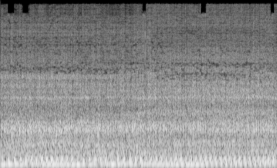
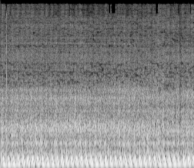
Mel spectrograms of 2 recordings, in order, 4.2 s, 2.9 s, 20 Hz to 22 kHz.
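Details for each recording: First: 2013 Honda Beat scooter with rough start, overheating and stalling while riding: loud low idle drone with coarse, uneven rumble from the CVT side; dry, dirty variator roller weights needing cleaning and grease. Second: 2013 Honda Beat scooter with rough starter, brought in for stalling while riding: smooth, even putter at idle with no slipping, rattling or grinding from the belt drive; normal idle.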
